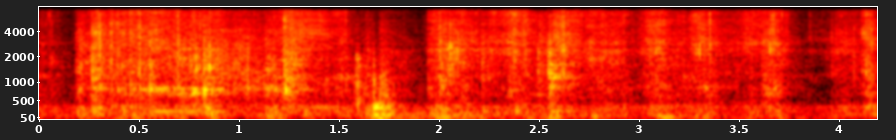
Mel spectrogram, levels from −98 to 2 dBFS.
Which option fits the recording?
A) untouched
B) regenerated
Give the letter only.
B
